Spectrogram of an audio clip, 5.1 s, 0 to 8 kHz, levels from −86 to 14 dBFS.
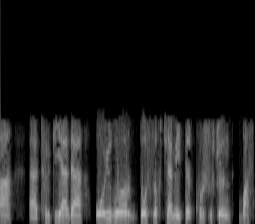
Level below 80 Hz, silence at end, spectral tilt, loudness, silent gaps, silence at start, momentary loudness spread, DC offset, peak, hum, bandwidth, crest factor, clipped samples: -68 dBFS; 0.1 s; -9 dB/octave; -24 LUFS; 1.84-1.90 s, 4.70-4.75 s; 0 s; 8 LU; under 0.1%; -8 dBFS; none; 4 kHz; 16 dB; under 0.1%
